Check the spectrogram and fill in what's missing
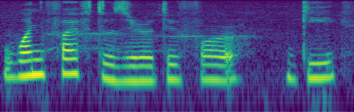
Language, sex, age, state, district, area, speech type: Manipuri, female, 18-30, Manipur, Chandel, rural, read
